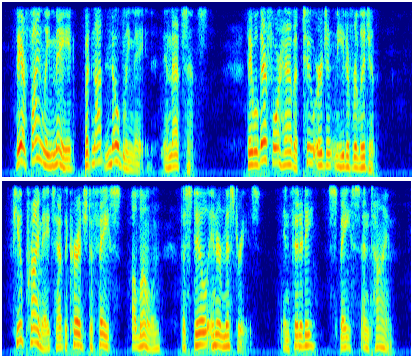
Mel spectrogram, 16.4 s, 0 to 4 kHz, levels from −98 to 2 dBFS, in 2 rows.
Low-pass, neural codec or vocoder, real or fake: 3.6 kHz; vocoder, 22.05 kHz, 80 mel bands, WaveNeXt; fake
